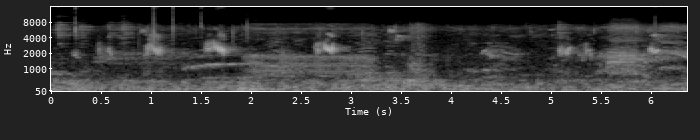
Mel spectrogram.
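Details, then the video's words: Feeding sparrows give scattered sharp chirps, single or in quick pairs, with a thin, drawn-out note partway through and faint low background noise. "Sparrows are eating food । Sparrow feeding । Sparrow Sound Effect"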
